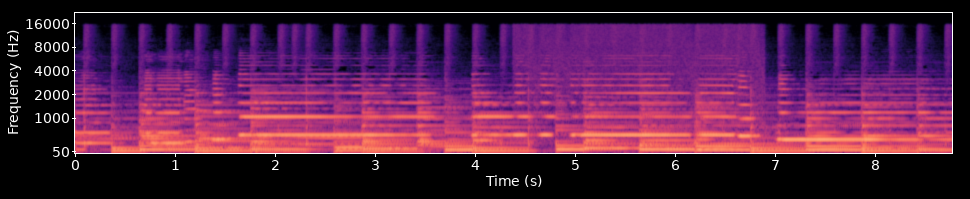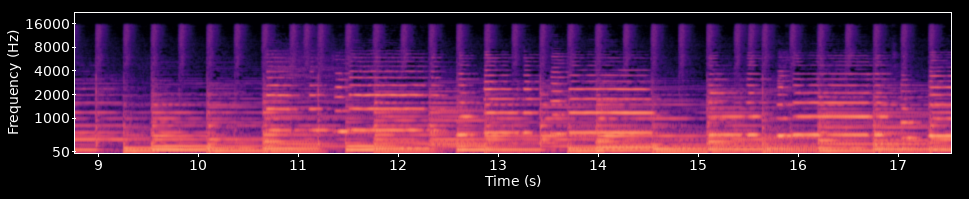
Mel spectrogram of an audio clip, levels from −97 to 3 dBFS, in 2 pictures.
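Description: Low bit depth without dither appears from 4.37 to 6.90 s, where the sound turns grainy and rough. This is likely from the signal being rounded to about 6 bits with no dither added, so each sample snaps to one of only a few dozen levels. The rounding error tracks the waveform instead of spreading as steady hiss, and it sits roughly 20 dB below the signal. The result is a gritty distortion that shifts as the sound changes.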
